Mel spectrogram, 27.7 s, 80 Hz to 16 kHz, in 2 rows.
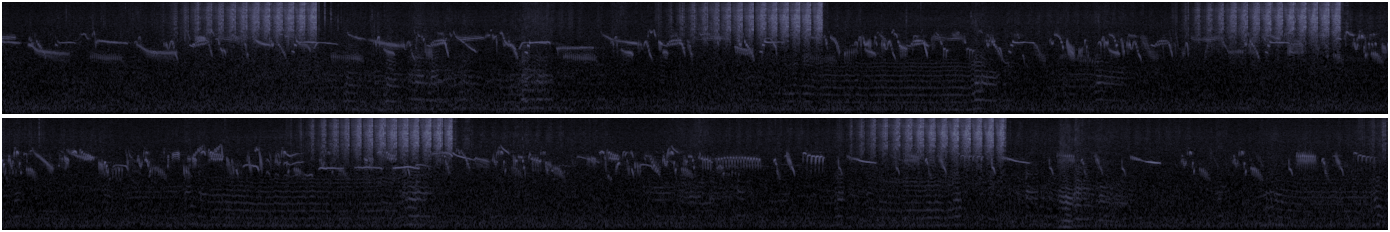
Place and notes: I set up the recorder behind a low stone wall, there was a strong wind blowing across the headland and the Skylarks were riding the breeze pouring out their beautiful songs above us. While on the ground there were a myriad of bees, flies and grasshoppers filling the gaps. Sony M10 using the built-in mics and homemade 'fluffy'.
England, United Kingdom, 25 June 2020, 10:40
